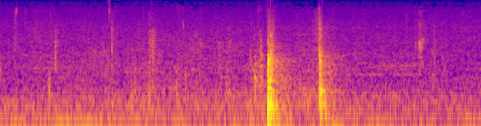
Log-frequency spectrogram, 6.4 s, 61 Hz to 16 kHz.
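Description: Infiniti Q60 coupe door being opened: two sharp knocks about three and a half and four and a quarter seconds in, as the latch releases and the door swings open. A low steady rumble runs underneath.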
